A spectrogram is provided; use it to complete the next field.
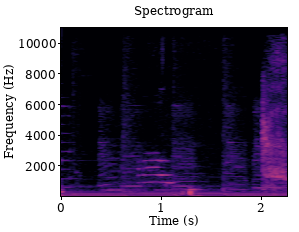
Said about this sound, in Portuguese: Outro gato.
